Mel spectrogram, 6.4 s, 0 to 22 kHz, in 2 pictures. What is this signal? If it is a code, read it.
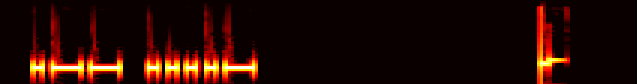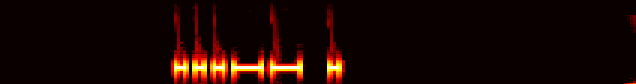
Morse code, heard as a keyed tone, about 25 wpm, 700 Hz. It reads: W4 3E
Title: Single-Letter Single-Number 25wpm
